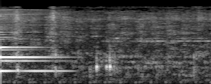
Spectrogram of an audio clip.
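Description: A struck metal object ringing with several clear tones, fading out within the first second, followed by a few faint clicks of handling.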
